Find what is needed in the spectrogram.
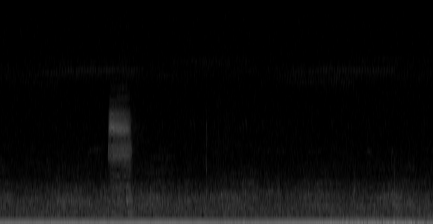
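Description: A steady low hum throughout, with one short, high call about a second in.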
